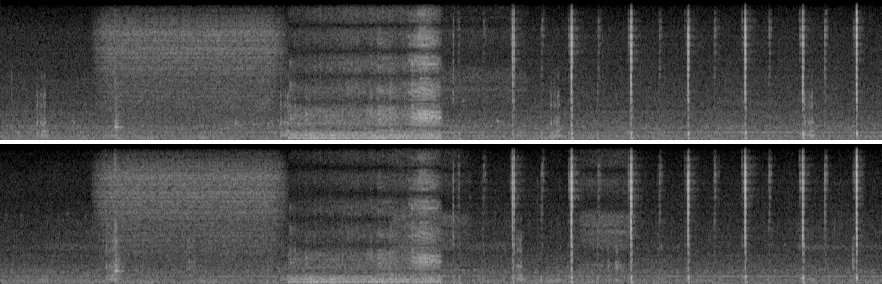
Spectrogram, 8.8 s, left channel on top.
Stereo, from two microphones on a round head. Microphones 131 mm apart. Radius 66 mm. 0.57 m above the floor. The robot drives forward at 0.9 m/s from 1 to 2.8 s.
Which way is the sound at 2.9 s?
25° left (ahead or behind).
